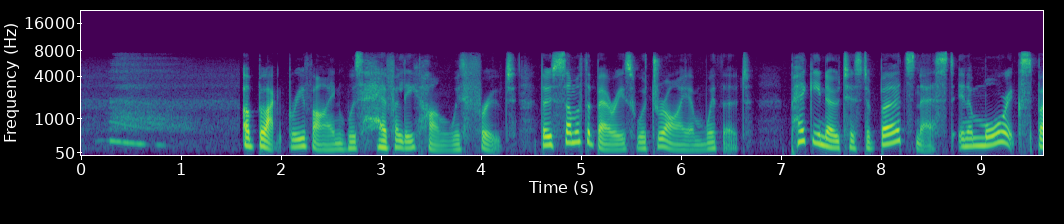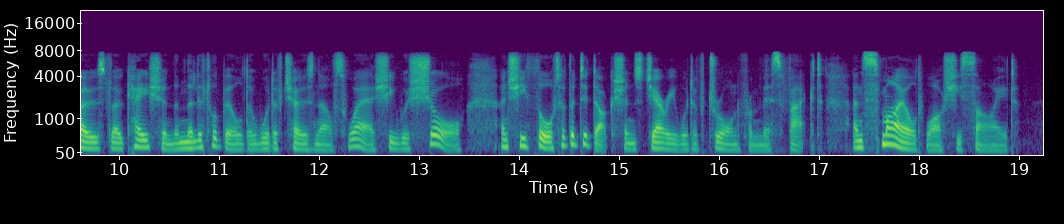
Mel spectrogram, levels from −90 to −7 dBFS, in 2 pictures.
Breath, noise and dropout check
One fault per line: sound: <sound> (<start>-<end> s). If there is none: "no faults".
sound: sigh (0.1-1.2 s)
